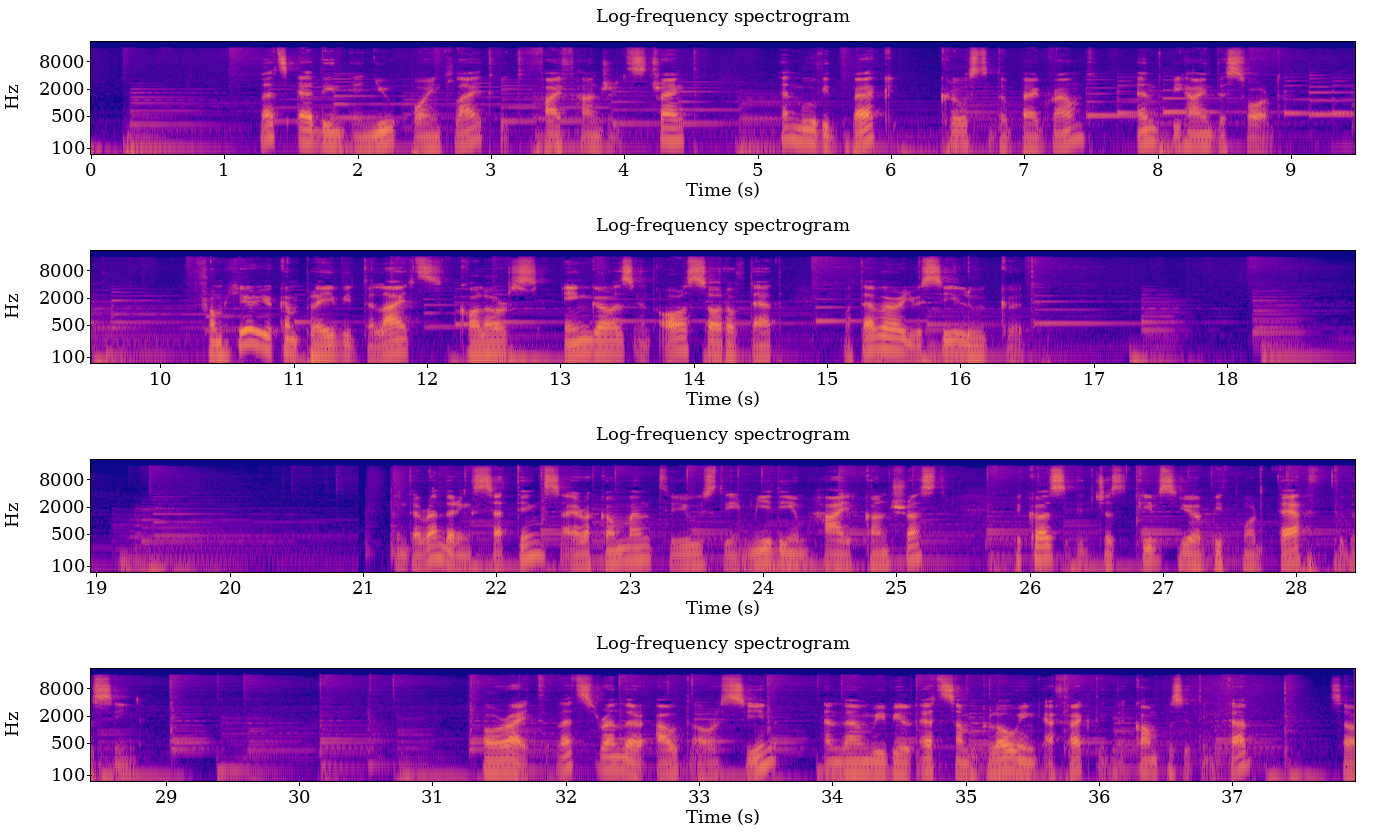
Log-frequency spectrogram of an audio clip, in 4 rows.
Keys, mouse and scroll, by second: 1.1 shift+a, 4.6-5.7 drag, 5.7 KP_0, 6.9 click, 12.4 click, 14.9 click, 19.6 click, 20.0 KP_0, 21.1-22.2 scroll down 7, 22.2 drag, 22.5-24.3 scroll down 11, 25.1-27.4 drag, 31.4-32.4 middle drag, 33.0-35.0 drag, 37.2 click.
